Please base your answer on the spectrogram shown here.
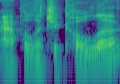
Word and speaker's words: Apalachicola: He also currently serves on the board of the Apalachicola River Keepers. I hope that's how you pronounce that.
